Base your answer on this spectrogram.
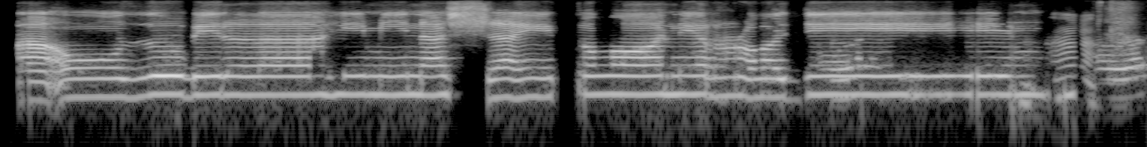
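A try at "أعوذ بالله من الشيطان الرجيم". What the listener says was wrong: Huruf to memang yang keluar vokalnya huruf o, tapi tidak boleh memonyongkan bibir, ya. A'udzu billahi minasyaitonir rajim. Syaiton. Jadi jangan dimonyongin. Syaiton. Ya, jangan memonyongkan bibir. Syaiton.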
